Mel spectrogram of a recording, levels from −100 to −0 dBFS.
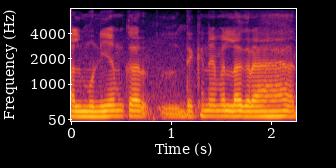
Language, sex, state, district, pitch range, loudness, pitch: Hindi, male, Bihar, East Champaran, 135-145 Hz, -19 LUFS, 140 Hz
